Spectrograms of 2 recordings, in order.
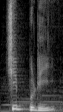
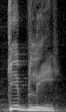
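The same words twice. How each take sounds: First: It is said with the Japanese studio pronunciation. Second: It is said with the original Italian pronunciation. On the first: This is how the studio says it. "when they made the Japanese sound. So they pronounce it Ghibli" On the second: This is the name of the plane. "named after a plane that is pronounced Ghibli"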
